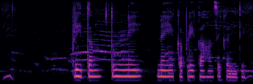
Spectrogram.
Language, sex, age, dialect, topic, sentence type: Hindi, female, 25-30, Garhwali, banking, statement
